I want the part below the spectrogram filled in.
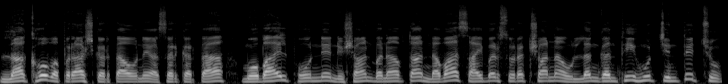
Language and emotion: Gujarati, fearful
